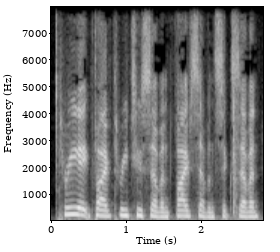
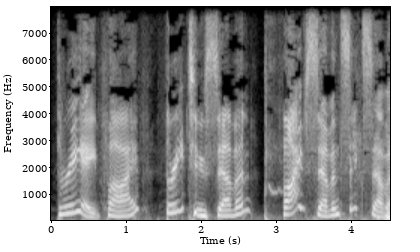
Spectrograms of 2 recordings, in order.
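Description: First: It is said in a plain, neutral voice. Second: It is said with a big smile.

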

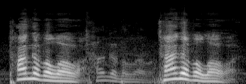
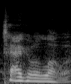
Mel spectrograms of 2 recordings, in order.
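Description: First: The first syllable sounds like tongue. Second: The first syllable does not sound like tongue. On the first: The speaker calls it right. "It's tongue, T-O-N-G-U-E" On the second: The speaker calls it wrong. "it's not Tagovailoa"

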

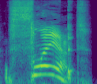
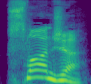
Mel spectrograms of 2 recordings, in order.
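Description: First: The word ends with a plain 't' sound. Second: The word ends with a 'cha' sound. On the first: The speaker calls it wrong. "knowing how to pronounce that is probably key, because Jack goes" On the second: The speaker calls it right. "we wanted everyone to say Slanja"

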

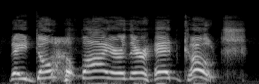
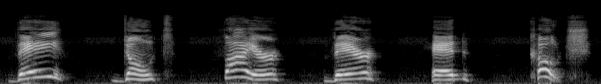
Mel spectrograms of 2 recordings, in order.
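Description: First: It is spoken at a normal conversational pace. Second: It is spoken very slowly and deliberately.

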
